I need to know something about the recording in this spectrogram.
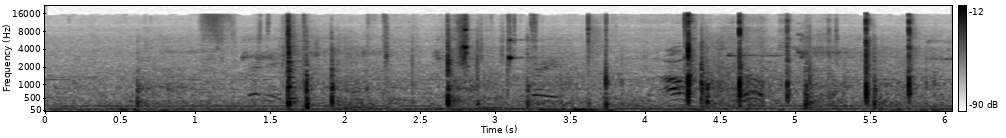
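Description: Tennis balls struck by rackets and bouncing on a hard court: a run of about a dozen sharp pops, irregularly spaced, starting about one and a half seconds in.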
